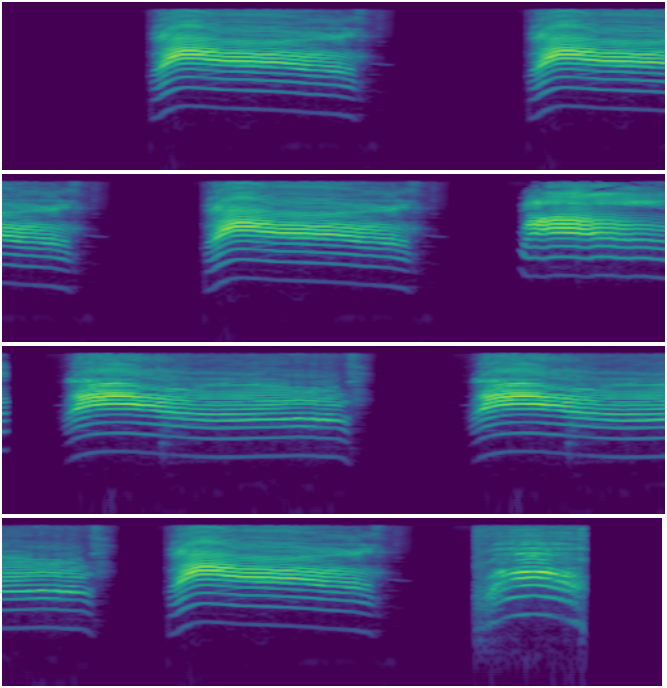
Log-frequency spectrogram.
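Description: Recorded domestic cat meows played one after another: eight separate meows, each one to two seconds long and mostly rising then falling in pitch, with silence between them. The last one, near the end, is shorter.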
